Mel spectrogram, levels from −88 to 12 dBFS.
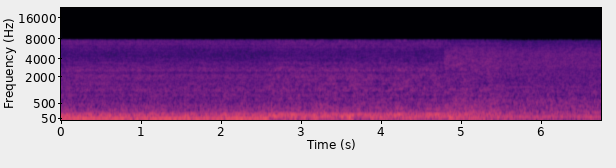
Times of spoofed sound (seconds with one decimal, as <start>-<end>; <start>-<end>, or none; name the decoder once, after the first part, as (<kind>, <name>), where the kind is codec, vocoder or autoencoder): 2.6-5.5 (vocoder, HiFi-GAN)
